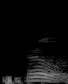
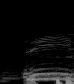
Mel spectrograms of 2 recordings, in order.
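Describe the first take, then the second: First: The syllable ends in an 'oo' vowel. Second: The syllable ends in an 'ee' vowel. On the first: The speaker calls it right. "হ্যাঁ ব্রু" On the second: The speaker calls it wrong. "ব্রি নয়"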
